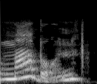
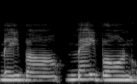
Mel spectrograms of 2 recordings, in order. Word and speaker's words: Mabon: So Mabon, which can be pronounced Mabon or Mabon, and as you have noted, I go from one to the other.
